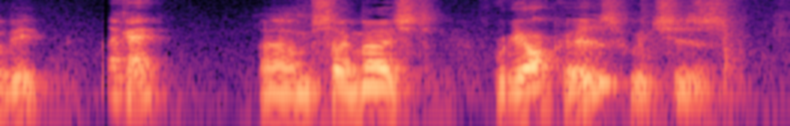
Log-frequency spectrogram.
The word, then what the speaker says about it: Rioja: okay um so most riojas which is this is a reactor with a j yeah rioja yep yeah it's mainly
